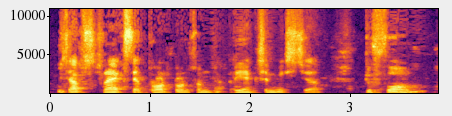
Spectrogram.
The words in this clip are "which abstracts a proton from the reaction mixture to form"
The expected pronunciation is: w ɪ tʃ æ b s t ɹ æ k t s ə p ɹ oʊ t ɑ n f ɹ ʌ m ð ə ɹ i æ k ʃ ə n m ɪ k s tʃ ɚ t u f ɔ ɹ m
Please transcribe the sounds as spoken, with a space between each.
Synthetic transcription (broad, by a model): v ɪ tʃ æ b s t ɹ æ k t s ə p ɹ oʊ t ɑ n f ɹ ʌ m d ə ɹ i æ k ʃ ə n m ɪ k s tʃ ɚ t u f ɔ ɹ m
